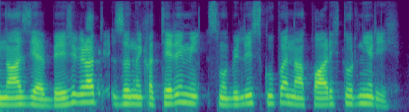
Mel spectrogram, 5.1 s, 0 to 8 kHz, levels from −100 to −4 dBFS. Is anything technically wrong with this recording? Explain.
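Yes, two faults appear: an echo leak and background gated by the echo canceller.

The echo leak comes at 1.2 to 1.4 s, 1.65 to 1.69 s, 2.47 to 2.52 s and 4.75 to 4.79 s. A faint copy of earlier speech returns about 460 ms late, first about 20 dB under the voice, then about 25 dB, and by the last two scraps about 35 dB down. The likely cause is a far-end loudspeaker whose canceller let part of the playback through its microphone. On a spectrogram these show as weak, smeared repeats of earlier harmonic patterns.

The background is gated by the echo canceller at 2.52 to 2.72 s, 3.21 to 3.32 s, and from 4.89 s to the end. Each time the canceller sensed loudspeaker activity, it pulled the microphone down by up to about 40 dB, so the room tone collapses for a fifth or a tenth of a second and, except in the last dip, which lasts to the end, then returns. A waveform shows the noise floor abruptly thinning to near silence. 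A spectrogram shows vertical bands of missing texture below the 8 kHz ceiling of the call's band.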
